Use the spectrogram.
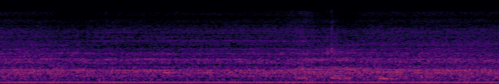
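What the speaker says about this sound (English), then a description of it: "I think I just didn't blow dry this fully, so let me get a little bit more" A hair dryer blows on hair that is still half wet, giving a steady, even whooshing hum that runs without a break and stays fairly quiet and constant.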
